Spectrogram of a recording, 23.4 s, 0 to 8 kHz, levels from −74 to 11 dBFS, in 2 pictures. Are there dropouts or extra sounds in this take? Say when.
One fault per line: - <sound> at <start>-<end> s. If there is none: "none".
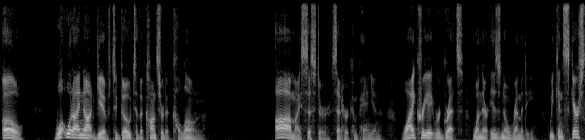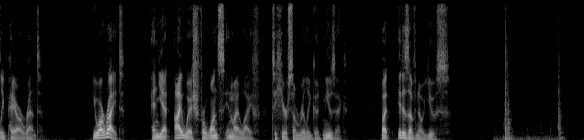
- squeak at 21.5-23.1 s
